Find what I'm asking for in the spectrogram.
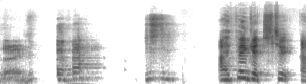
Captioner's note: laughs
